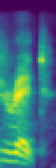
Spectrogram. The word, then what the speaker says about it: read: spell it read read read then read look pronounced red they already told you here send sent lend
